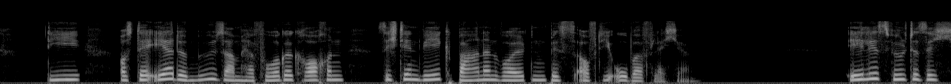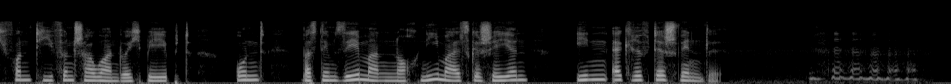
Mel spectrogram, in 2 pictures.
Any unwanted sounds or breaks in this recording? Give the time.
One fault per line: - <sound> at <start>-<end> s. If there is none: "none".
- laugh at 17.6-18.8 s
